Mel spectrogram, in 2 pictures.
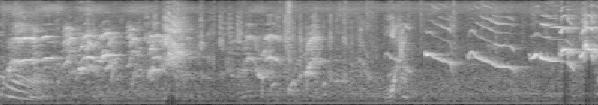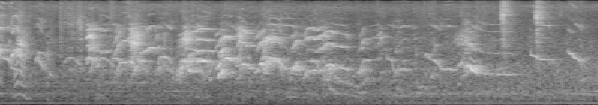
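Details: Shiba Inu puppies playing outdoors before going back to their mother, one crying to go home while others play happily; rapid, overlapping high yips and short falling whines run throughout over a steady low hum.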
